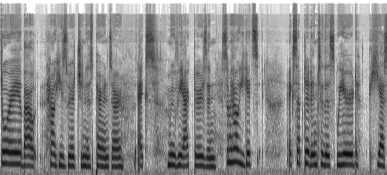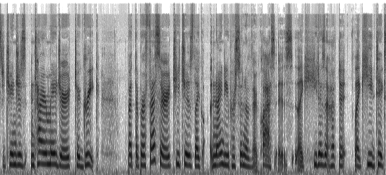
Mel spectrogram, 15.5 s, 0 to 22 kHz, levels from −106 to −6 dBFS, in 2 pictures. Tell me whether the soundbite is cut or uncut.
uncut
